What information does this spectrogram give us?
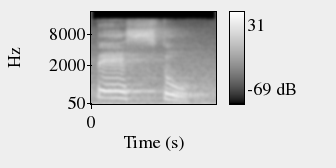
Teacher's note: Então, o T e temos o X. Quando o X vem na frente do T, a gente vai ter a pronúncia de S.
